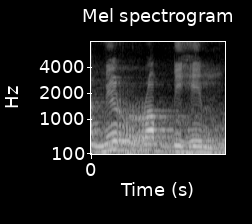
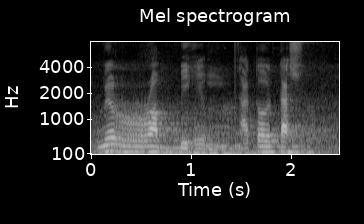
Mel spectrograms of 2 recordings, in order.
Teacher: tidak mendengung tapi dimasukkan contohnya mirbihim jadi itu nun mati Eh terbaca ra karena dimasukkan ke ra Jadi seolah-olah dua ra ya mirbihim atau tasbihim Jadi itu dibaca eh ra tasdid bertasdid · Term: idgham bila gunnah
